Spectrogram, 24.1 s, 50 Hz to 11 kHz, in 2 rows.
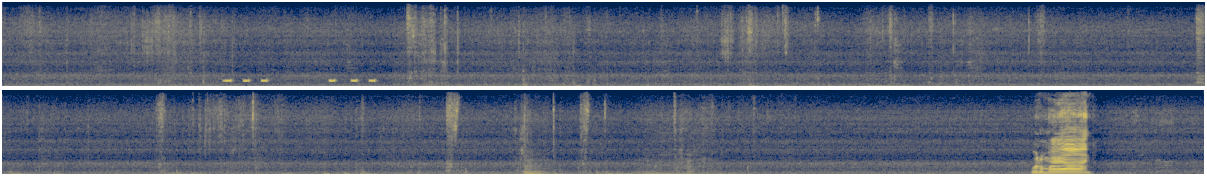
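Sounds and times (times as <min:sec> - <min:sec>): electronic beeps: 0:02.2 - 0:03.8
vehicle rumble over rocks: 0:13.7 - 0:21.4.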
